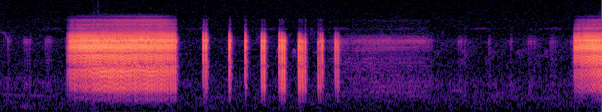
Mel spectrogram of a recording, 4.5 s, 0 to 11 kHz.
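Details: Keeled plump bush-cricket (Isophya costata) singing in Zitzmannsdorfer Wiesen meadows, Austria, 1 June 2020, picked up with a Pettersson D 100 ultrasound detector: a long harsh buzz, then a rapid train of about eight short ticks, a softer hiss, and another buzz.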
